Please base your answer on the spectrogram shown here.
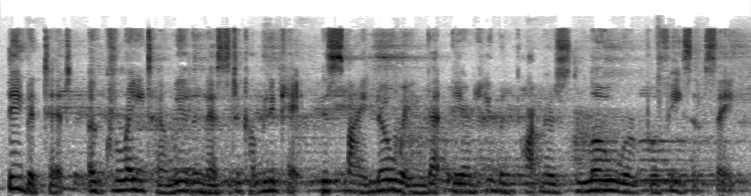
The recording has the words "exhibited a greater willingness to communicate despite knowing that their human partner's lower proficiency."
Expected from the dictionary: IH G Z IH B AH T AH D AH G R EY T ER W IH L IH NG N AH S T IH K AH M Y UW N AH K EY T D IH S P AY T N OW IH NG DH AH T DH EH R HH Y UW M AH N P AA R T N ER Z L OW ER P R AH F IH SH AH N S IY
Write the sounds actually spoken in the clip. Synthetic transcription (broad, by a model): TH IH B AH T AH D AH G R EY T ER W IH L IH N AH S T IH K AH M Y UW N AH K EY T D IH S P AY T N OW IH NG DH AH T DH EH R HH Y UW M AH N P AA R T N ER Z L OW ER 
